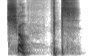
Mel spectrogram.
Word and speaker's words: chuffed: might use the word chuffed chuffed Chu it's a t sound at the end chuffed you'll often hear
